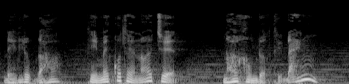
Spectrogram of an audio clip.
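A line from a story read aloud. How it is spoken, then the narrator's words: Lowered voice. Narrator (Vietnamese): Trương Vô Sanh nhỏ giọng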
